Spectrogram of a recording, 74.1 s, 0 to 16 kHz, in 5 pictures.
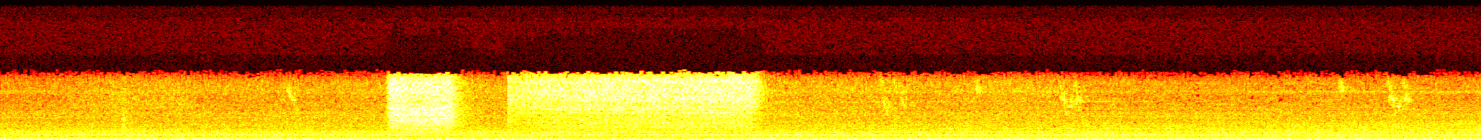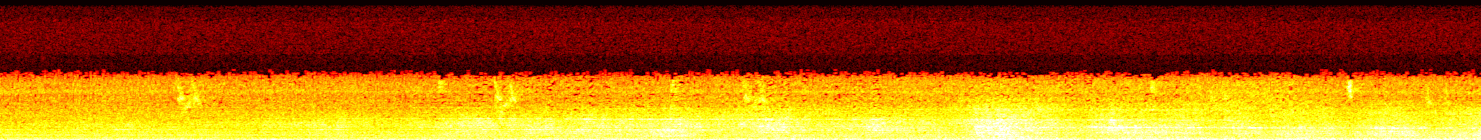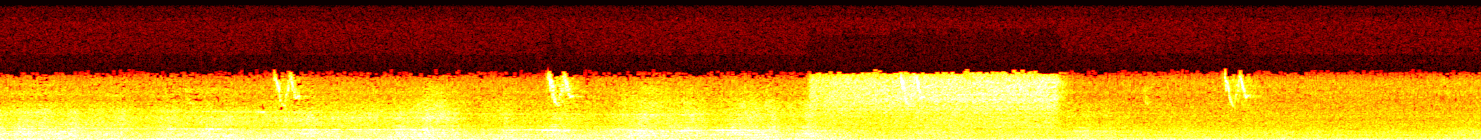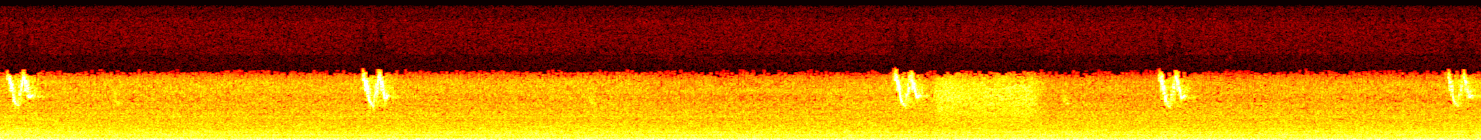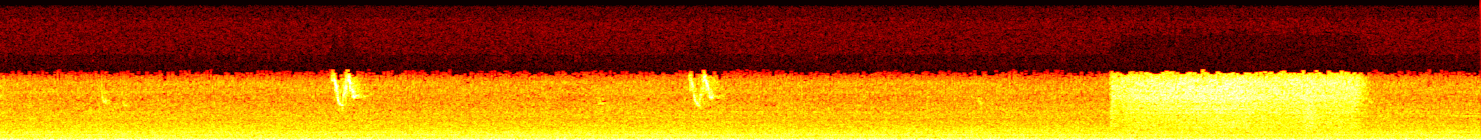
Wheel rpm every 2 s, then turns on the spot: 0, 0, 0, 0, 0, 0, 0, 0, 0, 0, 0, 0, 0, 0, 0, 0, 0, 0, 0, 0, 0, 0, 0, 0, 0, 0, 0, 0, 0, 0, 0, 0, 0, 0, 0, 0, 0.
none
